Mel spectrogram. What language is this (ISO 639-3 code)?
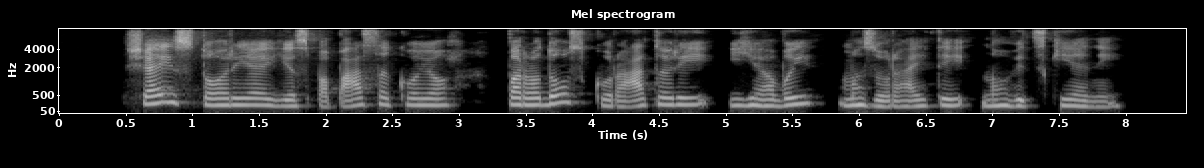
lit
